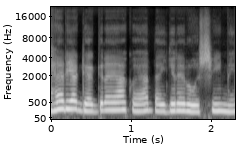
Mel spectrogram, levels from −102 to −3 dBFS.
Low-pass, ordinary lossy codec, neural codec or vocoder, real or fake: none; none; codec, 44.1 kHz, 2.6 kbps, SNAC; fake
